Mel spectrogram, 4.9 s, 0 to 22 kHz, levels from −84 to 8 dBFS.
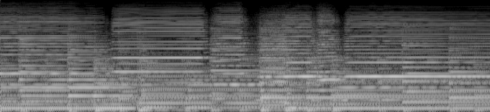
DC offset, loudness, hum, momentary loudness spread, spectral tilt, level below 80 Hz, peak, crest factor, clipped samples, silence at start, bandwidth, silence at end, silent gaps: under 0.1%; -16 LUFS; none; 4 LU; -4.5 dB/octave; -38 dBFS; -4 dBFS; 14 dB; under 0.1%; 0 s; 17 kHz; 0 s; none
